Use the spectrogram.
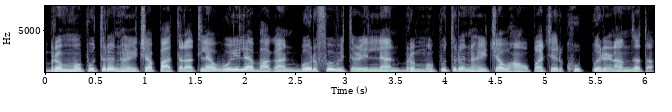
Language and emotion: Goan Konkani, neutral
